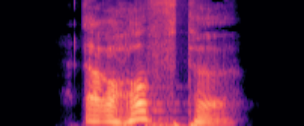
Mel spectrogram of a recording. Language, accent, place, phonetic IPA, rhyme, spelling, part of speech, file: German, Germany, Berlin, [ɛɐ̯ˈhɔftə], -ɔftə, erhoffte, adjective / verb, De-erhoffte.ogg
- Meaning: inflection of erhoffen: 1. first/third-person singular preterite 2. first/third-person singular subjunctive II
